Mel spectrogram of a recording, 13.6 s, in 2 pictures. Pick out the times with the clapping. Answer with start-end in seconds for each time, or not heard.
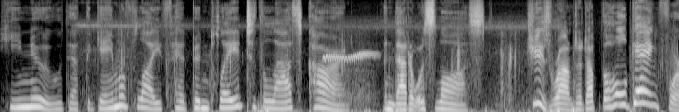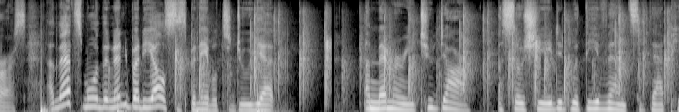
7.8-13.5.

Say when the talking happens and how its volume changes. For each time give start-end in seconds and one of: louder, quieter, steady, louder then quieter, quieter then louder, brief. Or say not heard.
0.0-13.5 steady.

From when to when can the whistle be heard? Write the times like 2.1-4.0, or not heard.
3.2-3.8.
